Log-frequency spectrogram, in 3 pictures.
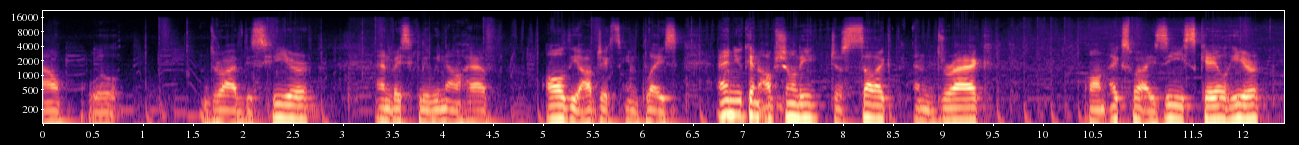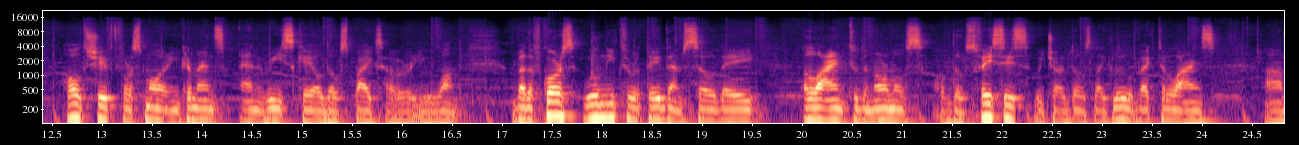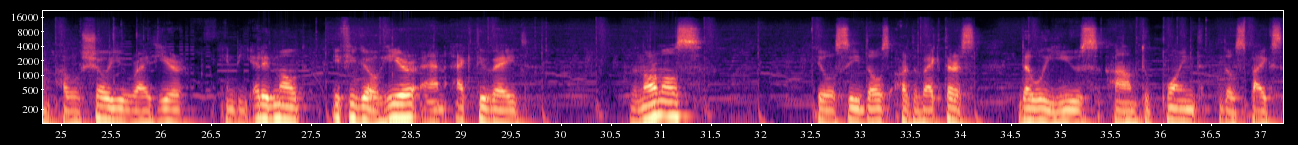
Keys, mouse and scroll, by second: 2.2 click, 5.9 shift+middle click, 7.6-17.1 drag, 18.1 middle click, 18.8 shift+middle click, 24.3 click, 25.4 Tab, 28.1-34.7 drag, 35.3-36.3 middle drag.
